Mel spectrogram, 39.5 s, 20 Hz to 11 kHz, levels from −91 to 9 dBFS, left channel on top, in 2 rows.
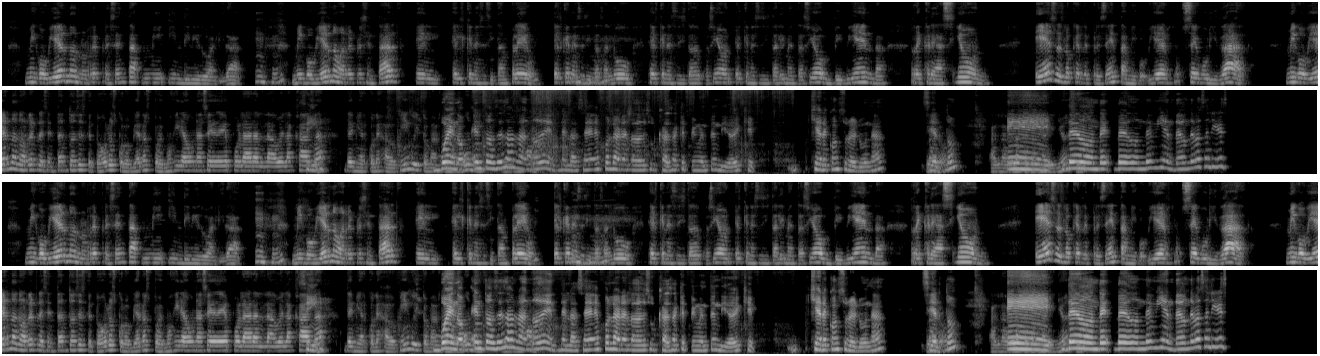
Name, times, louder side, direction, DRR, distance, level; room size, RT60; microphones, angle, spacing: voice 1, 0.4-3.6 4.1-13.3 13.6-14.8 15.5-18.7 19.3-24.6 24.9-26.9 27.3-27.8 33.6-34.0 34.6-36.0, right 4 dB, 40° right, 0.9 m, -36 dB
voice 2, 3.8-4.3 8.5-9.1 24.3-24.6 26.2-31.0 31.5-33.0 33.6-34.5 34.8-38.1, right 6 dB, 80° right, 0.3 m, -31 dB
sound 1, 25.5-26.2 26.8-30.4 30.6-31.6, left 8 dB, 80° left, 0.8 m, -52 dB
3.2 x 2.4 x 4.3 m
head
